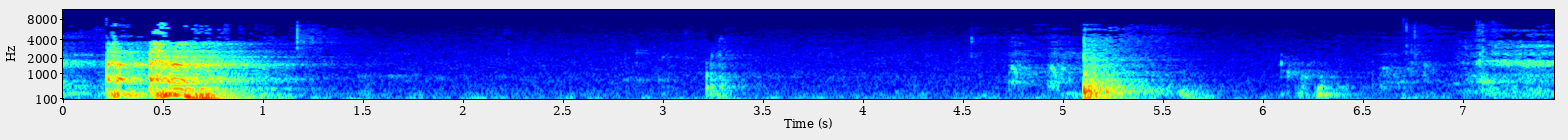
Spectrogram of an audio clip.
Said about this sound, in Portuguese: Deixa eu tomar água, peraí.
